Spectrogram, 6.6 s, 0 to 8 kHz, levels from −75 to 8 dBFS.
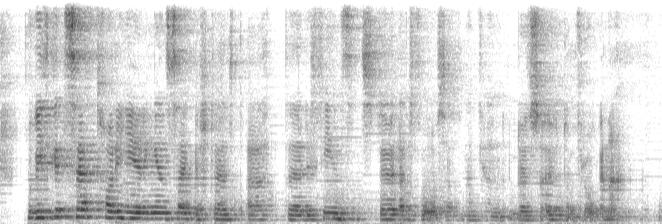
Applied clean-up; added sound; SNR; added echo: neural separator model SepFormer DNS4.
